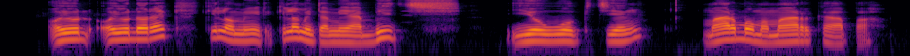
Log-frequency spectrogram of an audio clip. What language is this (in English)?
Luo (Kenya and Tanzania)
